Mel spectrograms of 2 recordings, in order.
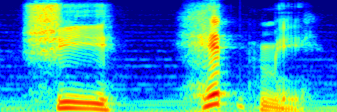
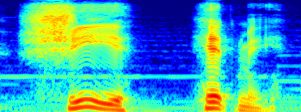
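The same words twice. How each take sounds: First: The stress falls on the word hit. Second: The stress falls on the word she. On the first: The violent act was very uncalled for. "implies that the violent act was very uncalled for" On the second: The statement becomes an accusation of the hitter. "it puts focus on the hitter"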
